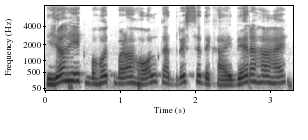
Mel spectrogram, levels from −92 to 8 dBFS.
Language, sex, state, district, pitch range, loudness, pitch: Hindi, male, Uttar Pradesh, Lucknow, 155-190 Hz, -15 LUFS, 180 Hz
